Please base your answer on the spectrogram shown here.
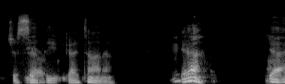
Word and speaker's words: Giuseppe: You can pronounce their name? Yeah, Giuseppe and Gaetana Di Arpa.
